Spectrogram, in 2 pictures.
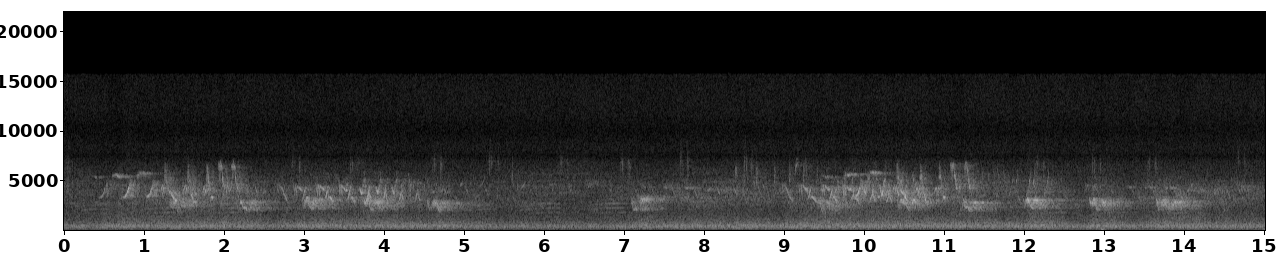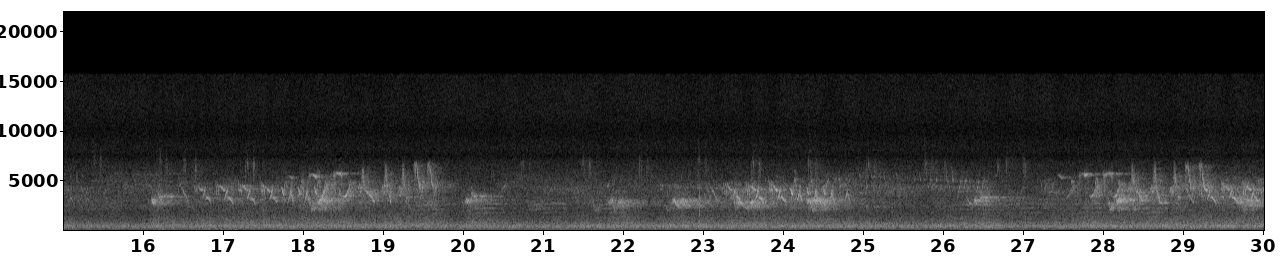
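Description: A songbird singing the same quick, high phrase over and over, each phrase lasting a couple of seconds with gaps of a few seconds between, over a steady background hiss.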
